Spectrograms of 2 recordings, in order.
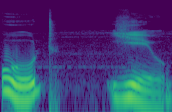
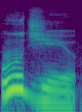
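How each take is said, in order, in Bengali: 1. d আর y sound আলাদা থাকে। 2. d আর y মিশে একটা j সাউন্ড হয়। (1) "উদাহরণ হিসেবে আমরা দেখতে পারি" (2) "এখানে ড সাউন্ডটা উঠে গিয়ে জ সাউন্ডটা তৈরি হবে"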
